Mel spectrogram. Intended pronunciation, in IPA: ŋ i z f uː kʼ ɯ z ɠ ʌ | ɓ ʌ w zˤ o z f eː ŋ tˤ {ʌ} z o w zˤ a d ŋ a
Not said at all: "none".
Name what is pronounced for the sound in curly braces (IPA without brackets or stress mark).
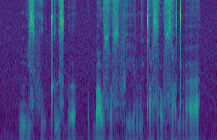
ʌ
